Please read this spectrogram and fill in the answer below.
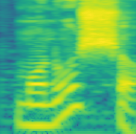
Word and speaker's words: মনুষ্য: এখন কথা হচ্ছে, জফলা যদি থাকে, এই জফলা থাকলে ওই শব্দটা যে শব্দের সাথে থাকবে সেই শব্দটা দুইবার উচ্চারণ হবে। যেমন মূর্ধন্য স সাথে ছিল, সেক্ষেত্রে এটা দুইবার উচ্চারণ হয়েছে মনুষ্য। মূর্ধন্য স লাস্টে কিন্তু ও আছে, এই ও থাকার কারণে ওকারটা বসছে। তার মানে সঠিক উচ্চারণ কি? মনুষ্য। সঠিক উচ্চারণ কি?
